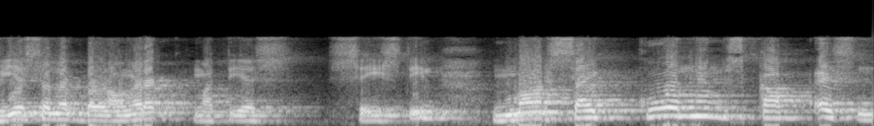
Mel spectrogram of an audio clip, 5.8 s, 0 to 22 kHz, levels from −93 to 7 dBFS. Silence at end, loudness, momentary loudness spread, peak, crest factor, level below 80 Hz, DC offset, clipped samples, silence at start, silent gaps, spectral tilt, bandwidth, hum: 0 s; -9 LUFS; 9 LU; 0 dBFS; 8 dB; -40 dBFS; under 0.1%; 0.1%; 0 s; none; -6.5 dB/octave; 7.6 kHz; none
